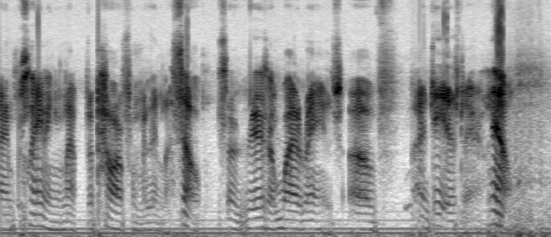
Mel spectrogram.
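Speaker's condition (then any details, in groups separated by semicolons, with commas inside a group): Cerebral palsy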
